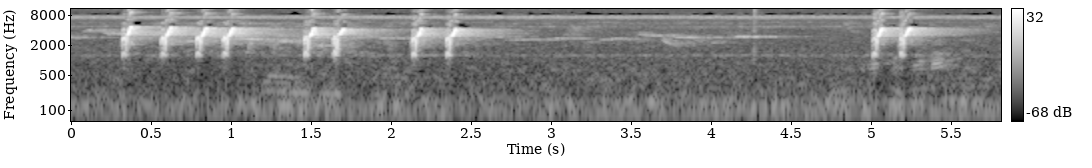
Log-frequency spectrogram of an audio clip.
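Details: Cream-vented bulbul decoy bird giving sharp, clipped notes in pairs and short runs, about eight in the first two and a half seconds, a pause, then two more.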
